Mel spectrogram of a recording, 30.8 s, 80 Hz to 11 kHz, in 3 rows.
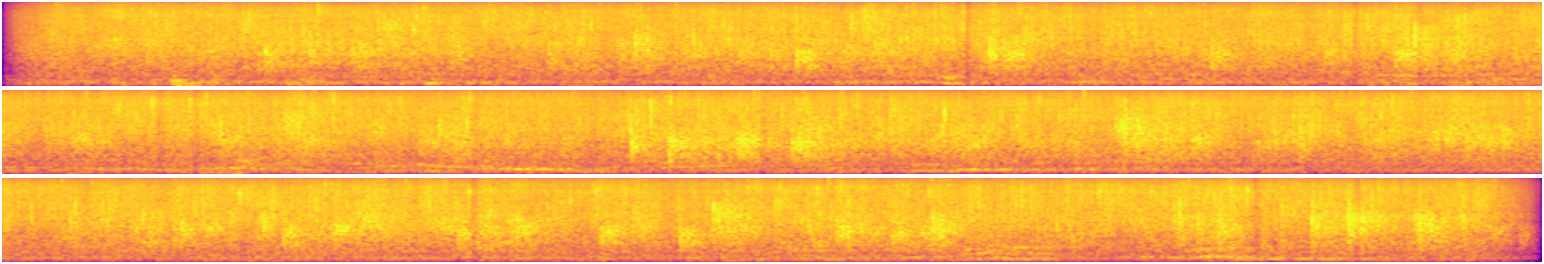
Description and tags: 20160415 rain.courtyard.10
Noise of rain falling on pavement. Recorded inside one of the many courtyards at Convento de Cristo (Tomar, Portugal). PCM M10 recorder with internal mics.
storm, thunderstorm, water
